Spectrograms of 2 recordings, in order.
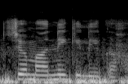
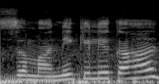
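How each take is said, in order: First: जमाने said jamane with hard j; j sound. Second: जमाने said zamane with z; z sound. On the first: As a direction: say जमाने with j as in jam. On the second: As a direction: try जमाने with a buzzing z. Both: Shown as a demonstration. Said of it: "जमाने वाला दूसरा शब्द सही है".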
